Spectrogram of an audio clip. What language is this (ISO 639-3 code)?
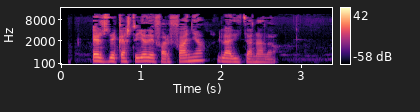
cat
